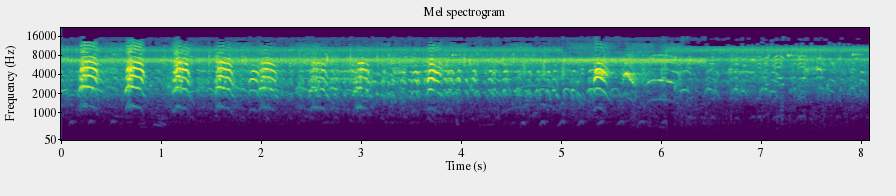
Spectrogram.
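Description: A flock of Brazilian teal gives high, nasal, whistled notes that overlap, about two a second, fading toward the end over a faint steady high insect hum.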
